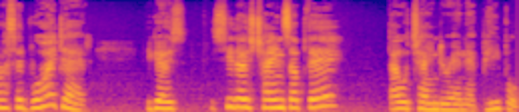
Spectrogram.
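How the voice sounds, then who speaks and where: A woman at a fairly quick pace with ordinary pitch variation. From Queensland, Australia (Mackay); Queensland, Australia. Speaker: community storyteller. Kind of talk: personal testimony. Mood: earnest, storytelling. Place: studio.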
